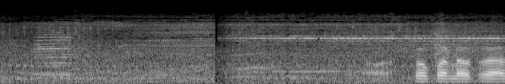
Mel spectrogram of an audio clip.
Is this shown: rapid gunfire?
no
